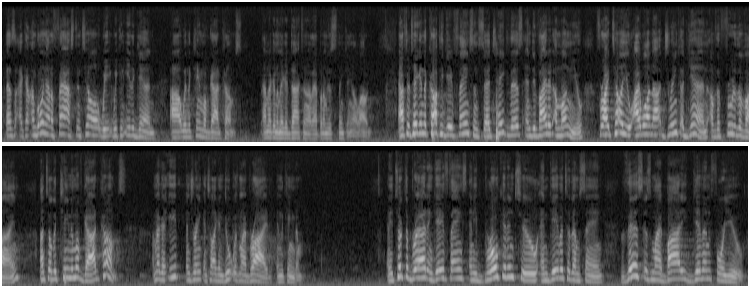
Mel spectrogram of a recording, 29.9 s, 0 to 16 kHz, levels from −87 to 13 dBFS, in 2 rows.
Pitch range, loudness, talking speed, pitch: 160-225 Hz, -26 LUFS, 235 wpm, 190 Hz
